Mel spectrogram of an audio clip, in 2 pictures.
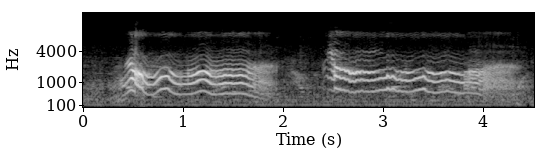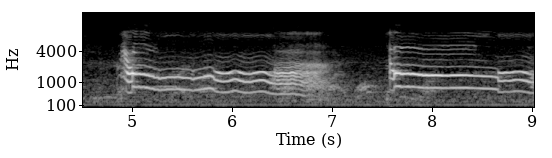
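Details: Young dogs howling in long wobbling cries, each wavering up and down before tailing off, four bouts in a row with a faint low hum beneath.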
